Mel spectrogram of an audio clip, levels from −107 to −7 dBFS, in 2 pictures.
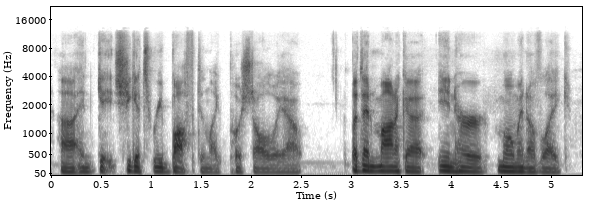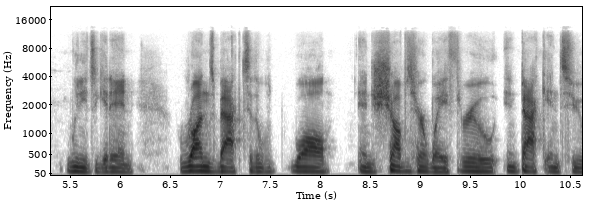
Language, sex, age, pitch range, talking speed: English, male, 20-39, 95-110 Hz, 215 wpm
